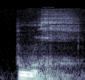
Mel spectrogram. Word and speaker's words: pour: Por, en français, se dice pour. Pour. S'écrit quasi igual, il y en a ou, qui est de más, mais se dit pour. La O et la U, dans le sonido U. Pour.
